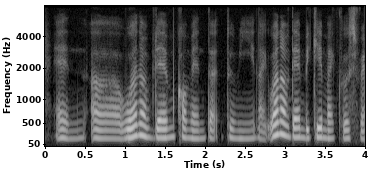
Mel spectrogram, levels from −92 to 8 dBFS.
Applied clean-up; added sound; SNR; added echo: none; none; none; none.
